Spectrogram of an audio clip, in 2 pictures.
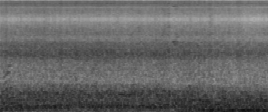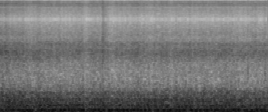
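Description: Steady drone of a jump plane's engines and airflow heard from inside the cabin in flight; it grows louder and deeper about two and a half seconds in.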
